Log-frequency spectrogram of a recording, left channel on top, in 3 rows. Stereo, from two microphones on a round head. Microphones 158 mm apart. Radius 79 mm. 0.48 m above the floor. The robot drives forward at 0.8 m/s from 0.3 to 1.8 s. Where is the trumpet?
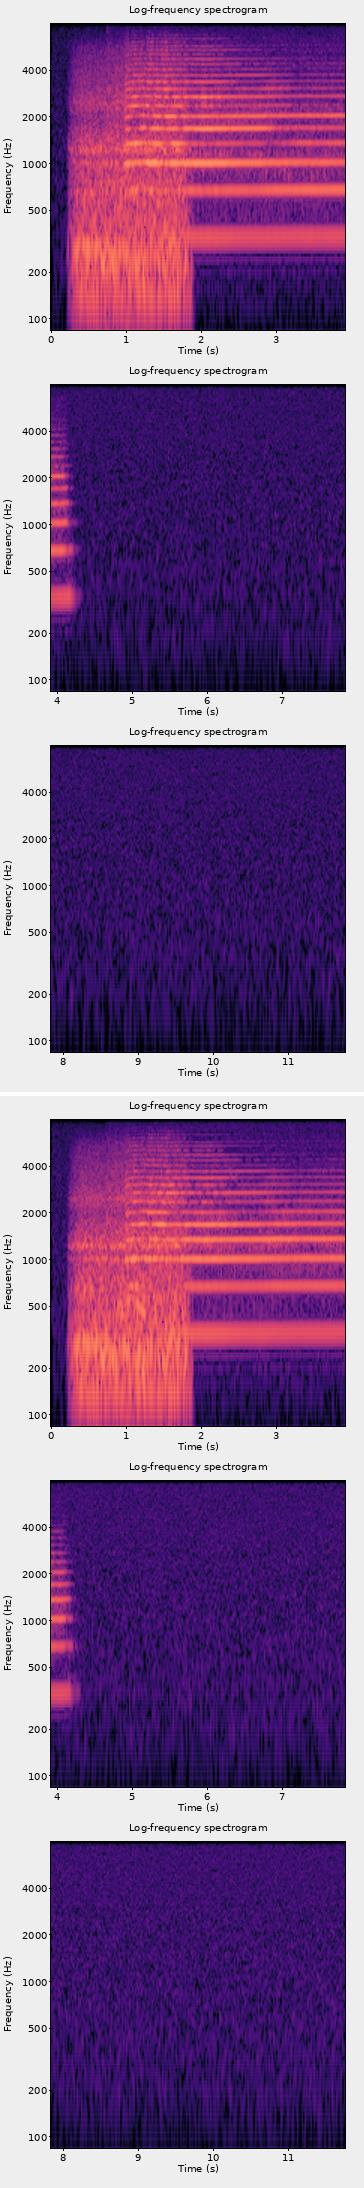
35° left (ahead or behind), 1.8 m; by 4.2 s 30° left (ahead or behind), 2.5 m.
